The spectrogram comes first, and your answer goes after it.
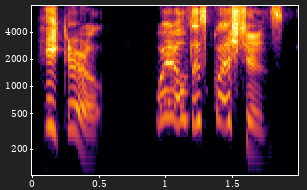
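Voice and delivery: high, loud, cheeky little creature voice; cheeky chirp. Acted. Dark Shadow teasing the girl, cheeky high chirp. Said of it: "cheekily chirping".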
